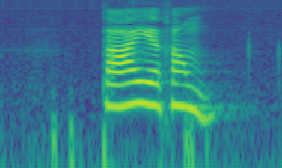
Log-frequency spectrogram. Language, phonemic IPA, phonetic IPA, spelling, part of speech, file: Tamil, /t̪ɑːjɐɡɐm/, [t̪äːjɐɡɐm], தாயகம், noun, Ta-தாயகம்.ogg
- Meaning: 1. motherland 2. place of origin 3. support; shelter; place of refuge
